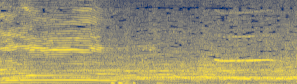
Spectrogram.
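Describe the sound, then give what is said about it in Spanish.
A crowd applauds a licenciada loudly and steadily after her talk, with cheering and a few high, drawn-out whoops rising over the clapping throughout the few seconds. “el aplauso porque siempre es un placer aprender desde el respeto desde la sabiduría, en la voz de nuestra licenciada, la señorita.”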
